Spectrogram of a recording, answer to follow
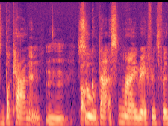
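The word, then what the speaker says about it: Buchanan: banan the name is lots of people will pronounce it bucanan which is wrong it's banan mhm so that's reference for that one but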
